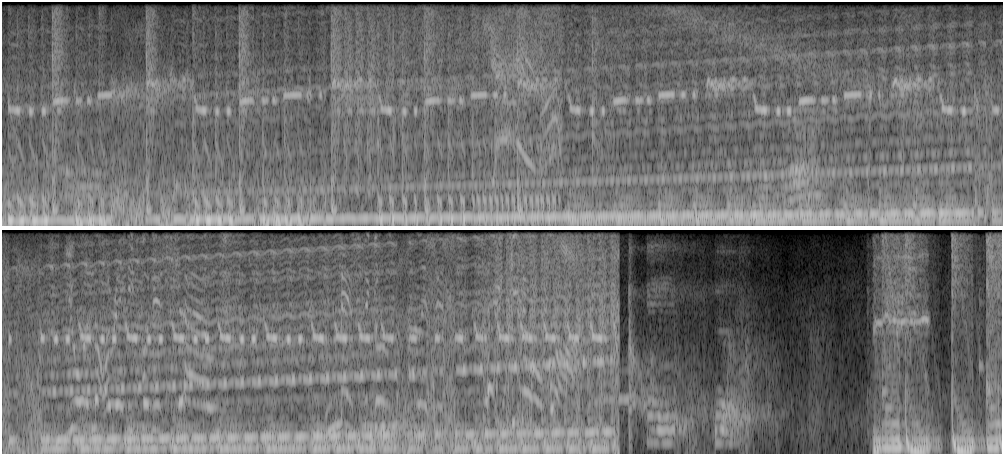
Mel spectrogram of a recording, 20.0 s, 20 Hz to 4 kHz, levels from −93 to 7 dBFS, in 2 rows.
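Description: From 0.00 to 0.06 s the opening sound is dropped by the voice detector. About 60 ms is missing, replaced by steady comfort noise. The sender likely judged the onset to be background and did not transmit it. It starts on comfort noise before the real sound arrives.

From 0.72 to 1.88 s the sound is chopped by the voice detector. The sender likely switched in and out of transmission several times. About 540 ms is replaced by comfort noise. It sounds choppy.

From 2.52 to 3.24 s the sound is chopped again. About 100 ms of sound is replaced, likely by the detector gating quiet edges. The gaps are brief.

From 8.66 to 8.68 s the sound drops for about 20 ms. The detector likely mistook a quiet moment for background. A short patch of comfort noise fills it.

From 9.72 to 10.4 s the sound is chopped, likely by the same detector. About 420 ms is swapped for comfort noise. The result is broken and uneven.

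From 13.96 to 14.84 s it chops again, with about 340 ms replaced. The likely cause is the detector cutting in and out.

From 15.78 to 17.14 s comes the longest chopped stretch. About 660 ms is replaced, likely by repeated detector switching.

Throughout, nothing is heard above 4 kHz. That fits a G.711 mu-law call path at 64 kbps.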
